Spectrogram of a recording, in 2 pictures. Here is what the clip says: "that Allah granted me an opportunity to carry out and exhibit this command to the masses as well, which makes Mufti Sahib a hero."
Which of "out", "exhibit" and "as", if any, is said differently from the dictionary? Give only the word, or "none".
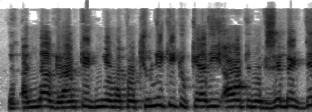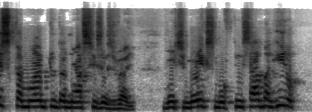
none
